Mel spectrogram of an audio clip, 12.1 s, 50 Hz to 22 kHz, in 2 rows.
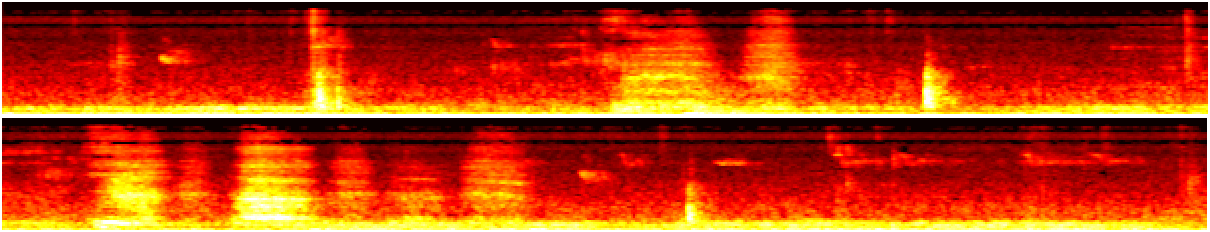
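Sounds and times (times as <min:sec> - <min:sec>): low outdoor background: 0:00.0 - 0:12.0
man breathing hard: 0:03.0 - 0:04.1, 0:06.4 - 0:08.8.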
